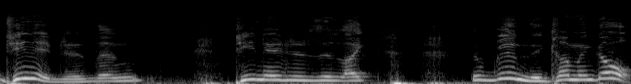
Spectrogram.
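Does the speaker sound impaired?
Yes: cerebral palsy; congenital, since birth, early childhood IQ in low 60s, labelled mildly mentally disabled; eight years special placement therapy: walking, speaking, dressing; distinctive speech, jokingly called North Dakota accent.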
